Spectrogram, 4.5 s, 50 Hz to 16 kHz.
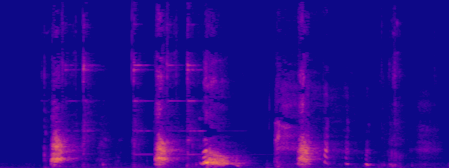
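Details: Dog barks at home while Hendo the 10-month-old Pomeranian teaches Salto the beagle to ring a bell: four or five quick, rough barks in a burst, mixed with the ringing tones of a small bell.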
